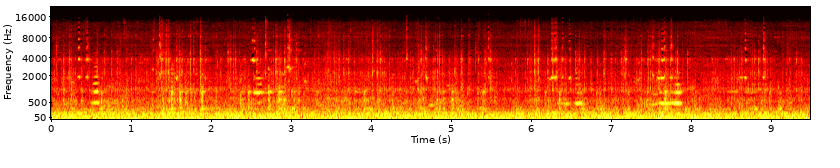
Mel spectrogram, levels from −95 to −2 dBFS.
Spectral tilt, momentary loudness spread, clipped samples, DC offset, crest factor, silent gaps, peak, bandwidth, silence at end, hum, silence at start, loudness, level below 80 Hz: -6.5 dB/octave; 6 LU; under 0.1%; under 0.1%; 16 dB; none; -8 dBFS; 12 kHz; 0 s; none; 0 s; -27 LUFS; -28 dBFS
